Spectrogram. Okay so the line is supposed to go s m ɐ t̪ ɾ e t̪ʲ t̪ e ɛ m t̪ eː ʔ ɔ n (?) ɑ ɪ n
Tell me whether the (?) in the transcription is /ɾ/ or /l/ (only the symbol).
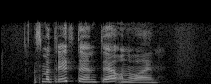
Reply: l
